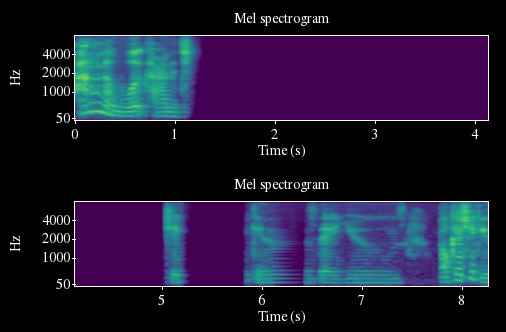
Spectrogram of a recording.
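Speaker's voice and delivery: speaking in a whisper. Wondering what kind of chickens Costco uses for its chicken breasts: whispering. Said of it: "I don't know why I started whispering".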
